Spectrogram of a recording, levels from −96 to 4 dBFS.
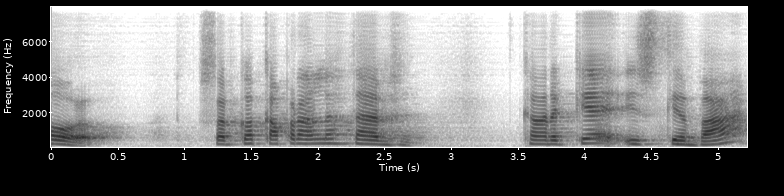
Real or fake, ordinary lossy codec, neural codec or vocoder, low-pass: fake; none; codec, 16 kHz, about 1 kbps, DyCAST, with the encoder's durations; none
